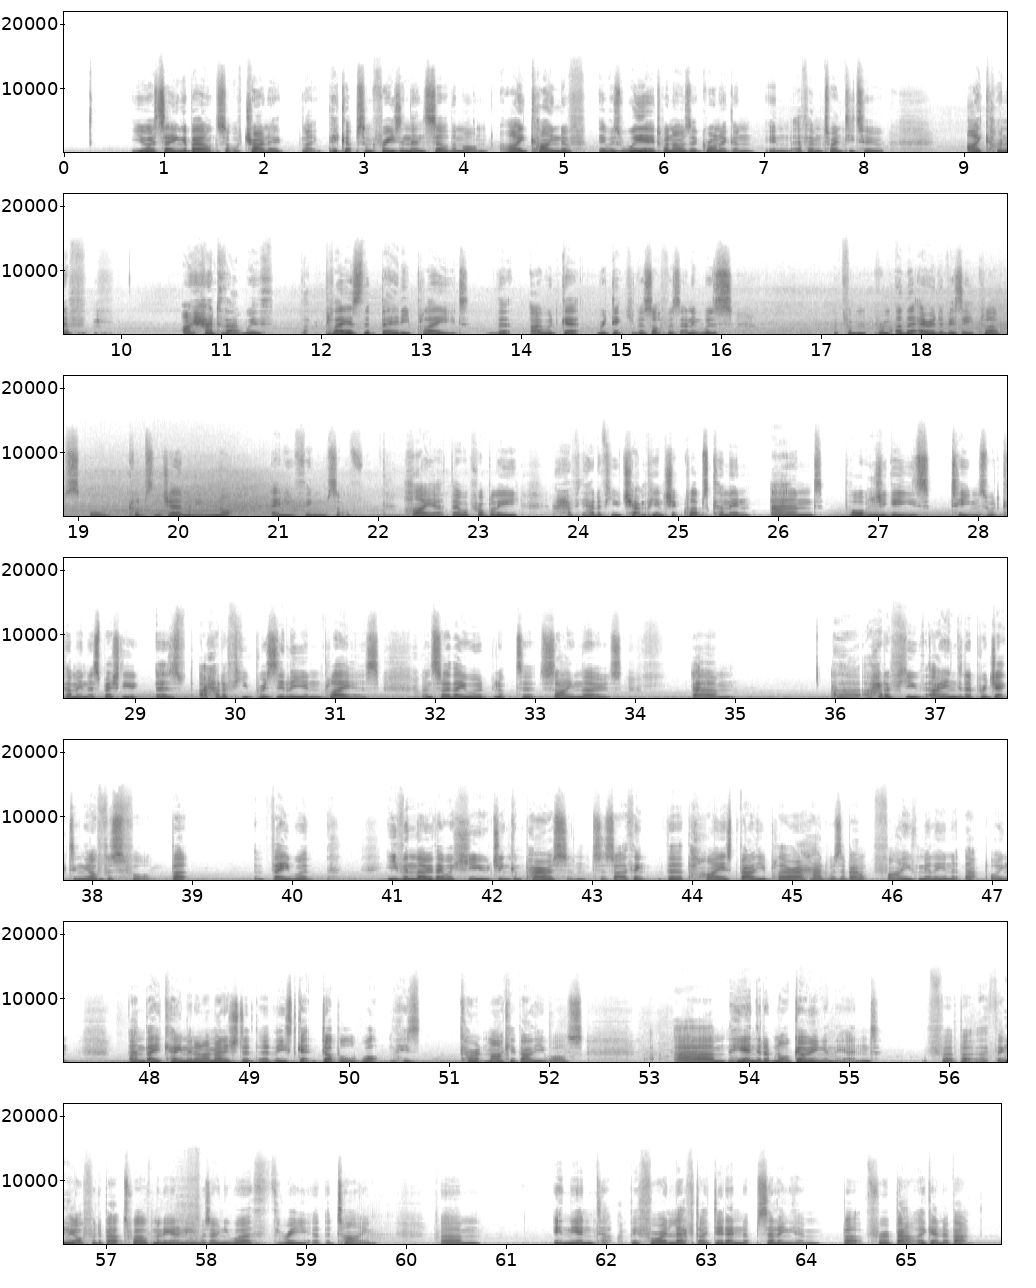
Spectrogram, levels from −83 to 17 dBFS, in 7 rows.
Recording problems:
traffic noise; noticeable; throughout; 15 dB below the speech

